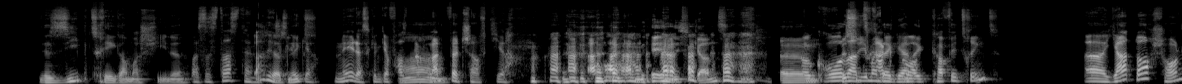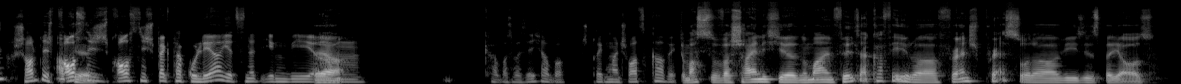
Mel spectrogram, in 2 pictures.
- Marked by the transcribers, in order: stressed: "das"; laugh; laugh; other background noise; in English: "French Press"
- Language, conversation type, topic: German, podcast, Wie sieht deine Morgenroutine an einem normalen Wochentag aus?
